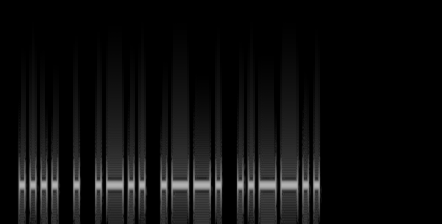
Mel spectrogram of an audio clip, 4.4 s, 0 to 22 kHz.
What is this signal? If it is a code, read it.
Morse code, heard as a keyed tone, about 22 wpm, 700 Hz. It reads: HELP?
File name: practice / 22wpm / Sentences with 4-Word Phrases - 22wpm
